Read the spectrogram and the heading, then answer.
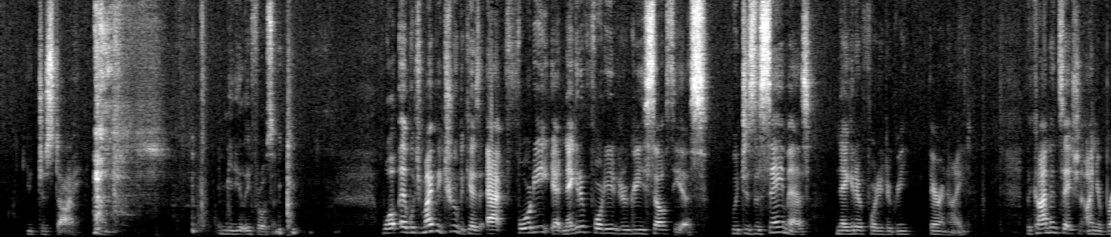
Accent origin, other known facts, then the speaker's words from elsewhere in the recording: South Dakota, United States; now in Minnesota, United States; I was raised in South Dakota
